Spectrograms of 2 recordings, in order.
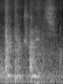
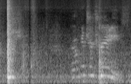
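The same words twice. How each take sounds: First: Higher, softer coaxing to the dog; high pet voice. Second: High and very slow, stretching every word; drawn-out pet voice. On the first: Owner urging her dog to the treats, high soft coax. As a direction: sweet-talk the dog toward its treats. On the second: Owner coaxing her dog again, high and very slow. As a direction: draw the words out long to coax the pup. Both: Real, not acted.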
